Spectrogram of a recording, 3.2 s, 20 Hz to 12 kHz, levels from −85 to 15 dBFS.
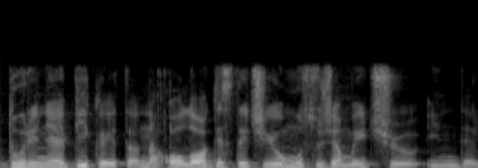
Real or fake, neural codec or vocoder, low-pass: real; none; 7.2 kHz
